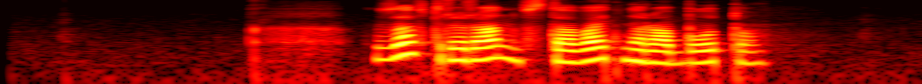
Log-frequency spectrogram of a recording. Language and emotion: Russian, sad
